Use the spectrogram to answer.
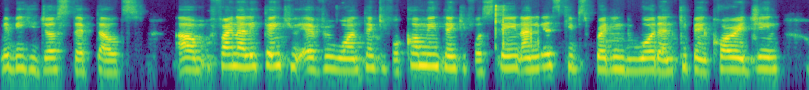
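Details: Adult speaker; ordinary speech.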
